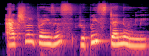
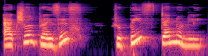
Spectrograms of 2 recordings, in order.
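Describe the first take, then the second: First: Slow, careful English sentence; slow model read. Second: Slow, broken into two chunks with a pause; teacher splitting the sentence; chunked phrasing. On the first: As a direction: read it slowly for learners to copy. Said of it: "English model sentence, slow repeat". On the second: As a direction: pause after "is" before "rupees ten only". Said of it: "split into chunks for learners". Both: Shown as a demonstration.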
